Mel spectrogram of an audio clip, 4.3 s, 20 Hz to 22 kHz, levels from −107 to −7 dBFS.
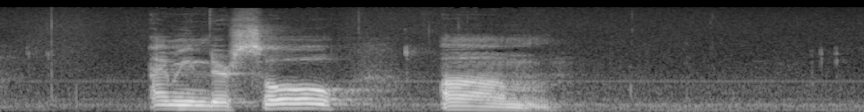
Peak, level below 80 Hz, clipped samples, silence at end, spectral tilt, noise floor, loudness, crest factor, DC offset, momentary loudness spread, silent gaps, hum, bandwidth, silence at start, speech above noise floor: -8 dBFS; -68 dBFS; under 0.1%; 1.5 s; -4.5 dB/octave; -54 dBFS; -25 LUFS; 20 dB; under 0.1%; 19 LU; none; none; 16.5 kHz; 0.75 s; 30 dB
